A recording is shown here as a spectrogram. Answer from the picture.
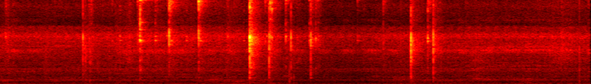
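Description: Light, irregular clicks and taps of hands and fingers against a steel plate while rolling rice-flour dough into balls, about nine of them in the first four and a half seconds, over a faint steady hum.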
